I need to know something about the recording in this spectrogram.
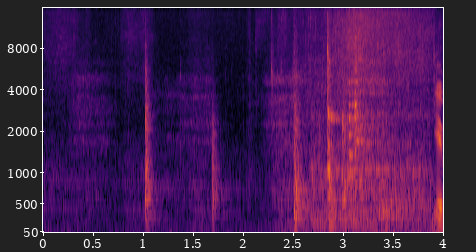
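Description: Steel cattle-handling alley knocking twice as a calf moves through it, then a longer metallic scraping rattle from about two and a half seconds in.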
